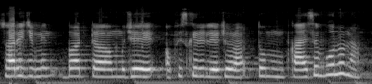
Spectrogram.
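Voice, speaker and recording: A woman voicing a calm, reserved young man who speaks quietly and firmly. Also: very high voice, a little fast, faint music behind.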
